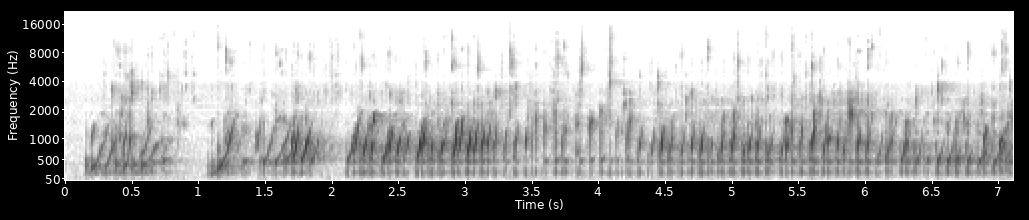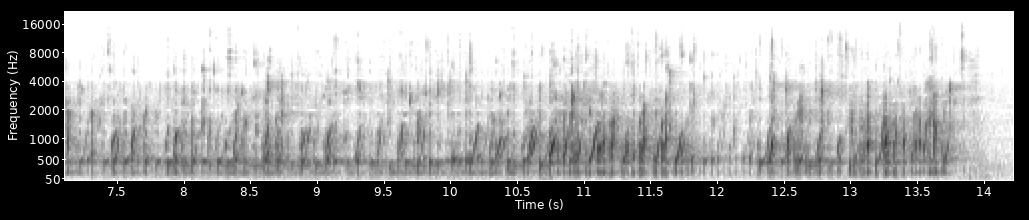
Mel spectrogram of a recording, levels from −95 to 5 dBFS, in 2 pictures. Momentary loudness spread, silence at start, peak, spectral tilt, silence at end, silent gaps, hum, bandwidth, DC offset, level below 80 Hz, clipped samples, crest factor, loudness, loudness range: 13 LU; 0.15 s; -8 dBFS; -4.5 dB/octave; 0.35 s; none; none; 13 kHz; under 0.1%; -80 dBFS; under 0.1%; 24 dB; -32 LUFS; 5 LU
